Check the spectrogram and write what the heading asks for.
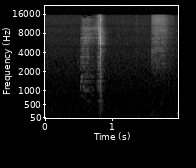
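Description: Mostly quiet, with a faint click about a second in and a brief soft hiss near the end.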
